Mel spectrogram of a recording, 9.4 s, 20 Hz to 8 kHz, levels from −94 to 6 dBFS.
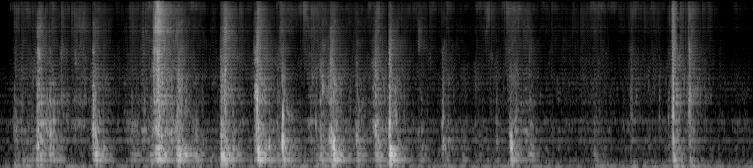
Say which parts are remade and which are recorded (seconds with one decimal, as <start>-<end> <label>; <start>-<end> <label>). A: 0.0-9.4 remade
